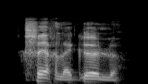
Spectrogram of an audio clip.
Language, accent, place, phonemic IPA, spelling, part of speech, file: French, France, Lyon, /fɛʁ la ɡœl/, faire la gueule, verb, LL-Q150 (fra)-faire la gueule.wav
- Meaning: to sulk, to pout, to be in a huff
